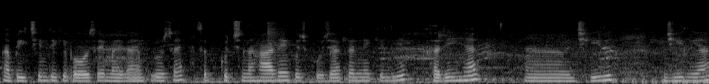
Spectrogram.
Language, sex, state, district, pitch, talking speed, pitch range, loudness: Hindi, female, Bihar, Purnia, 165 Hz, 210 wpm, 155-175 Hz, -30 LUFS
